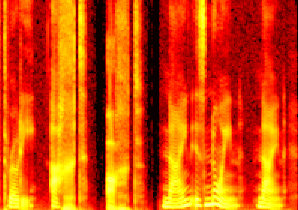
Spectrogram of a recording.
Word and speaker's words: neun: Nine is neun, nine. Sounds like noin.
